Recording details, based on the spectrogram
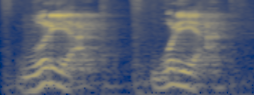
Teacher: Also, the 'r' just becomes 'uh', so it becomes wha de ye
